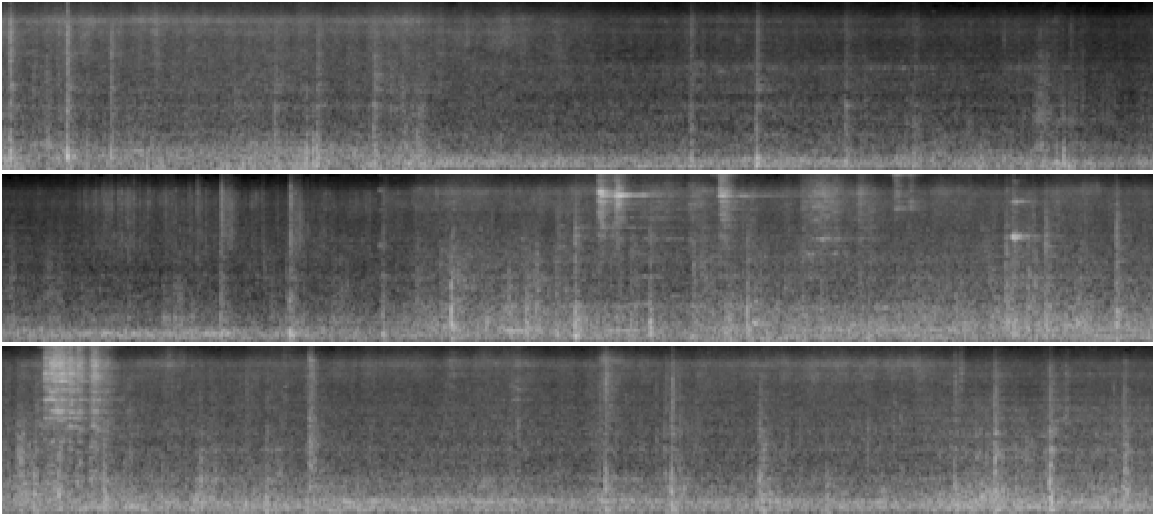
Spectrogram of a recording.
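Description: Train wheels rumble and clack steadily on the rails.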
